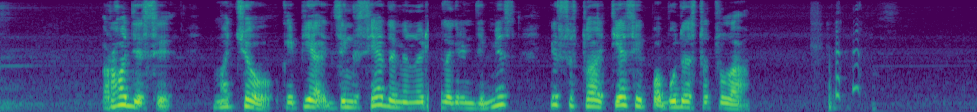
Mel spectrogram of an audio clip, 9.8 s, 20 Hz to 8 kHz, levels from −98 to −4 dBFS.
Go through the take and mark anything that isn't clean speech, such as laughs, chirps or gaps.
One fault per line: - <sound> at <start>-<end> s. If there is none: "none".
- dropout at 4.3-4.4 s
- laugh at 8.1-8.6 s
